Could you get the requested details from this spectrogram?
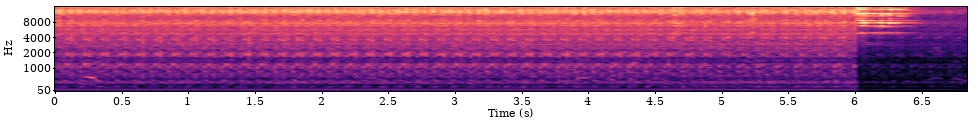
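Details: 2009 SEAT Leon with a reported noise near the crankshaft pulley and an oil leak. After refitting the part, it starts and holds a smooth, even idle with a steady beat and no squeal or knock; normal idle.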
